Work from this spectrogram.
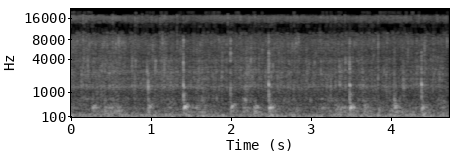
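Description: Potatoes frying in a pan make a steady close sizzle with scattered crackles and a few louder pops and stirring scrapes. No one speaks.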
